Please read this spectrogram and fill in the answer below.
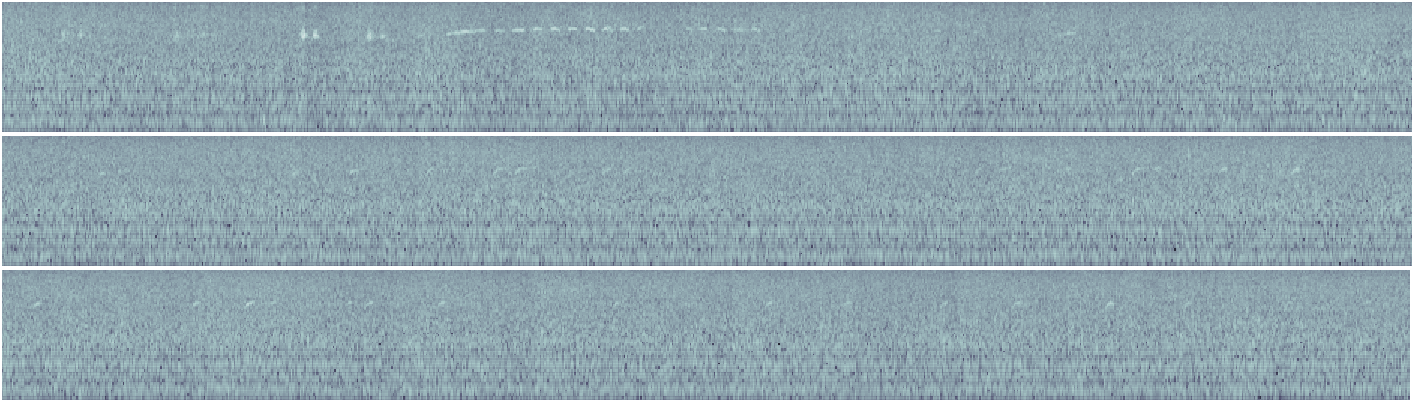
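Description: Fast-flowing creek rushing steadily: an even, unbroken sound of running water that does not let up.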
